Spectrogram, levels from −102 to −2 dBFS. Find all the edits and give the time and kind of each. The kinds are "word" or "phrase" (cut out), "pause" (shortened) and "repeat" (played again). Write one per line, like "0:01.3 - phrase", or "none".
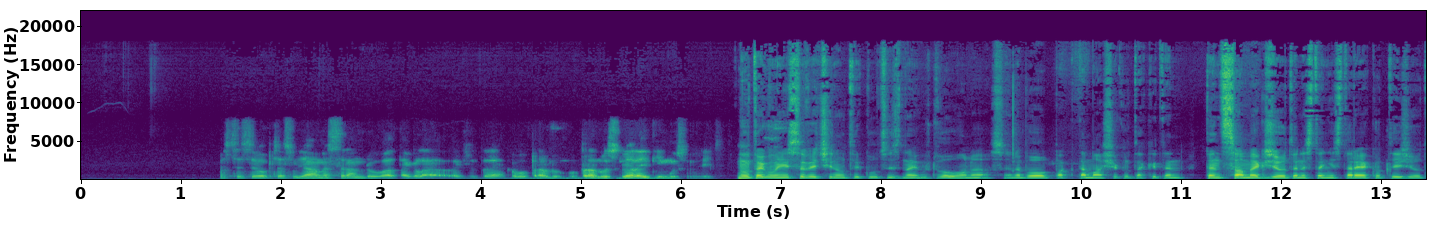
0:06.5 - pause
0:11.1 - pause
